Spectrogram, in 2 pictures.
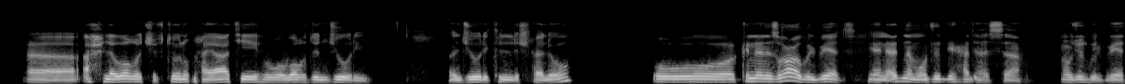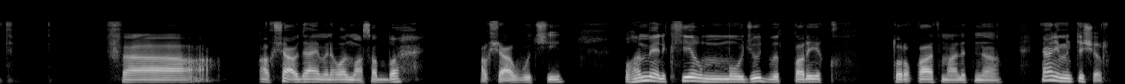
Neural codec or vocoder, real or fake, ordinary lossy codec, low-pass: none; real; none; none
